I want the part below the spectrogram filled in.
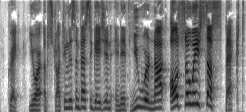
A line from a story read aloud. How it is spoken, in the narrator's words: snapped Leo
